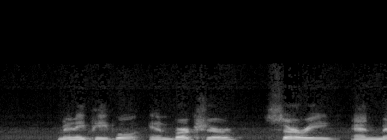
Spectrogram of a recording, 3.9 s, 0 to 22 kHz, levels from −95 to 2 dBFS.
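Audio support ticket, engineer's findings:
Lost packet rebuilt from error correction, 2.91–3.01 s. No gap; the speech turns briefly rougher and noisier. Consistent with three separate lost packets, about 60 ms in total, concealed by the decoder using the low-bitrate redundant copies carried in the following packets (Opus in-band FEC). Surrounding audio through the Opus call path, bandwidth limited to 12 kHz.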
